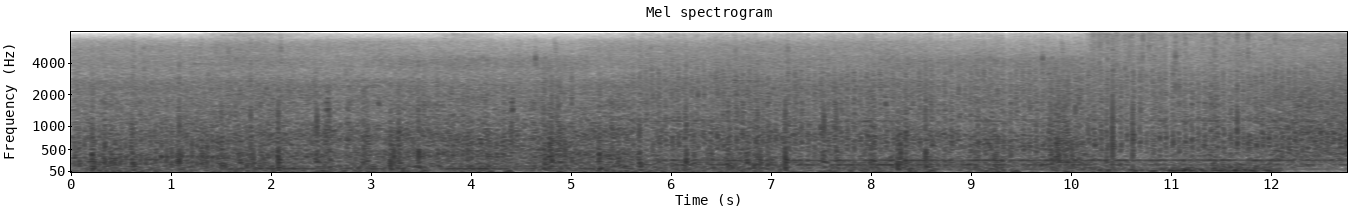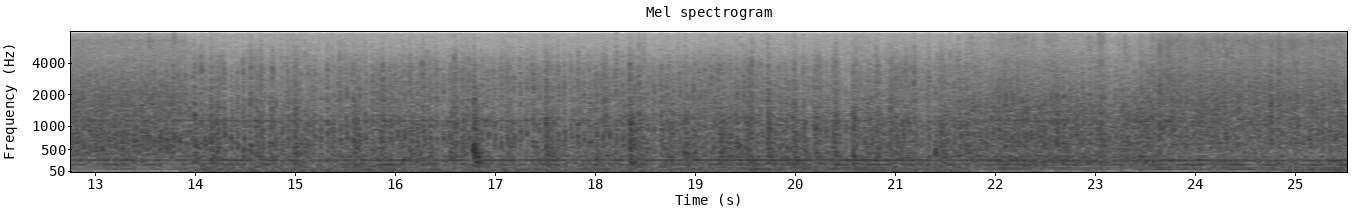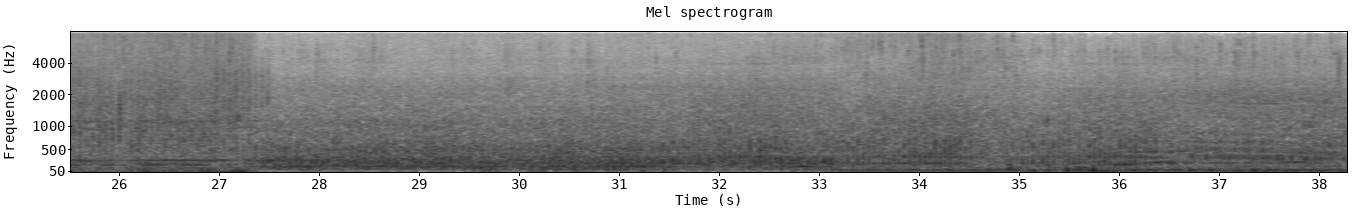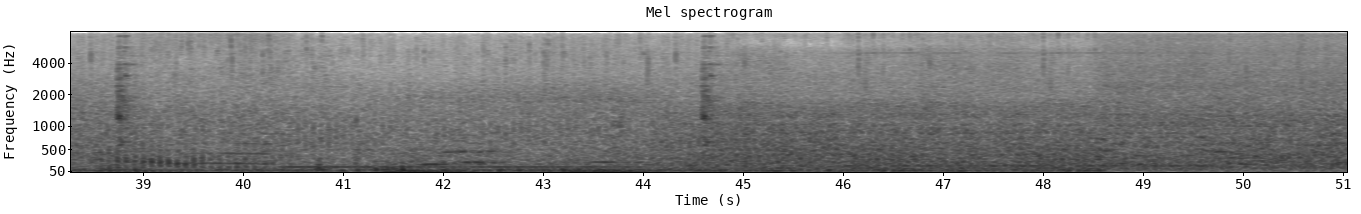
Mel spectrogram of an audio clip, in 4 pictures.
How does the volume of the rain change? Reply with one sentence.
The volume of the rain stays about the same.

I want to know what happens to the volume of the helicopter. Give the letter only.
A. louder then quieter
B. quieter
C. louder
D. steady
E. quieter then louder
D.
